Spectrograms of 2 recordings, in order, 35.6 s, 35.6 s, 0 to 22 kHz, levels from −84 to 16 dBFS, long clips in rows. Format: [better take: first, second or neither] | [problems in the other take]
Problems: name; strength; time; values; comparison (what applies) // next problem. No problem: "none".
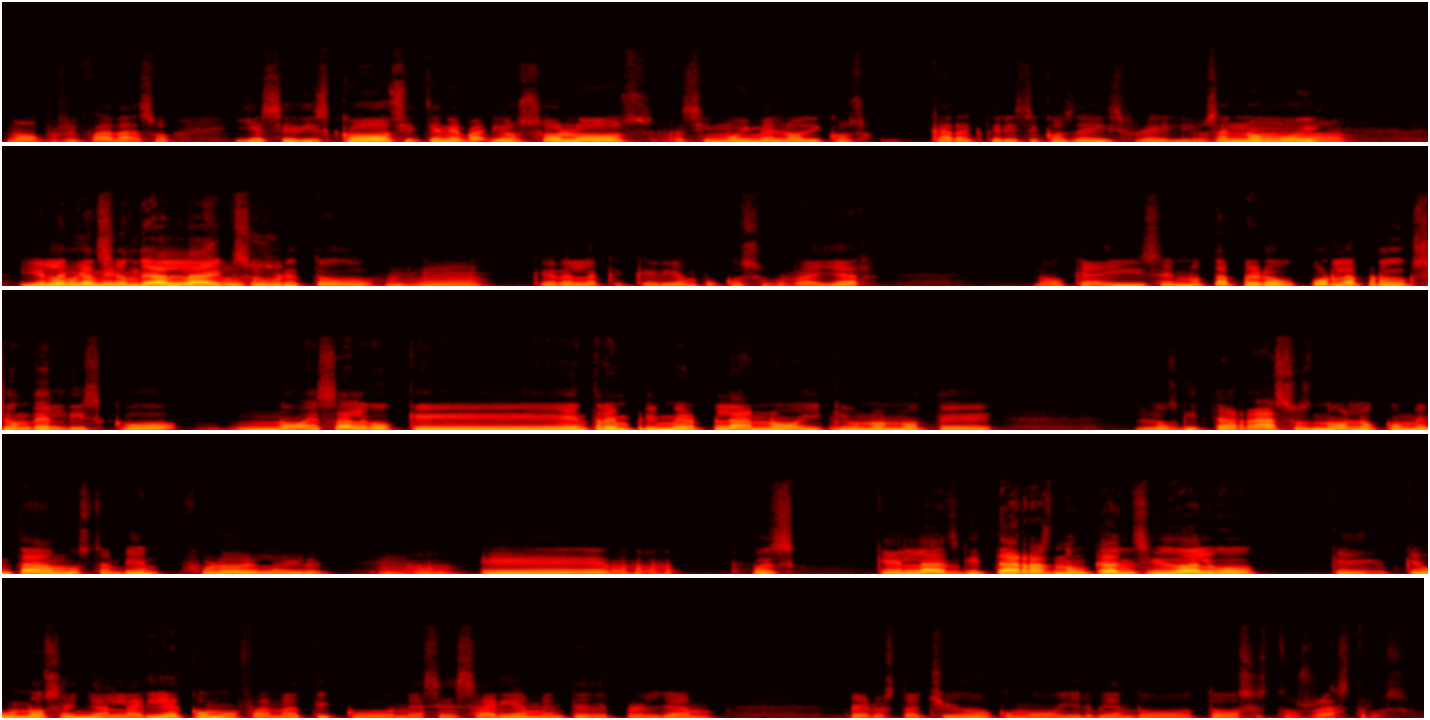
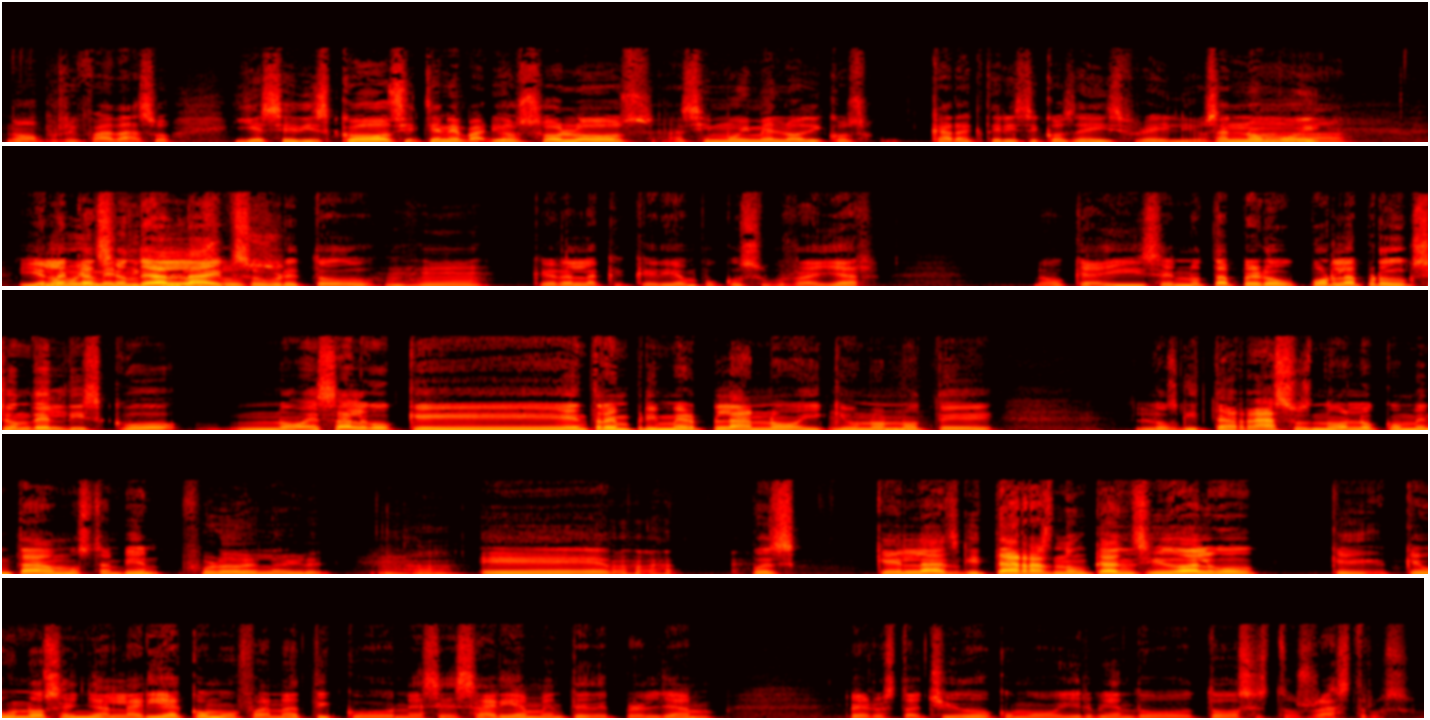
second | muffled; very; fading above 2 kHz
